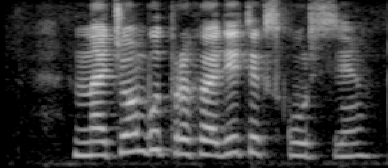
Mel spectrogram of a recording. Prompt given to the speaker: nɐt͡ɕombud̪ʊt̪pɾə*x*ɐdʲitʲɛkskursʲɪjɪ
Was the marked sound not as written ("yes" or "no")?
no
